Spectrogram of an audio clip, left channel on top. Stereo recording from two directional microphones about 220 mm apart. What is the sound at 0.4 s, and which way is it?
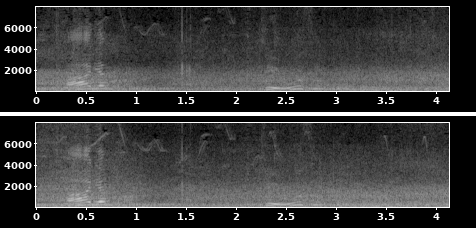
Speech, 15° right (ahead or behind).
